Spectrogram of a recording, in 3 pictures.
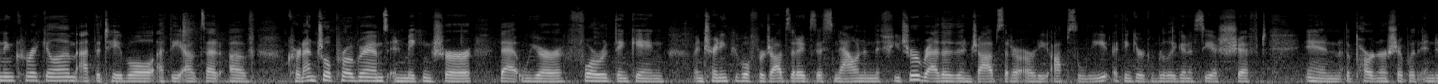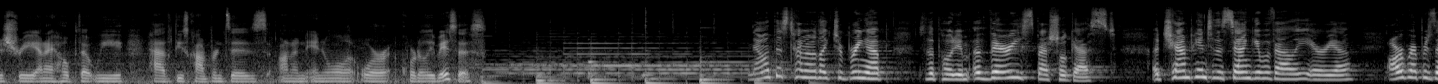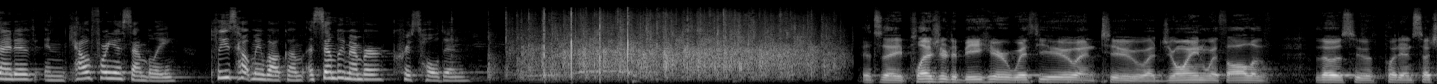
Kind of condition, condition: setting, live audience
